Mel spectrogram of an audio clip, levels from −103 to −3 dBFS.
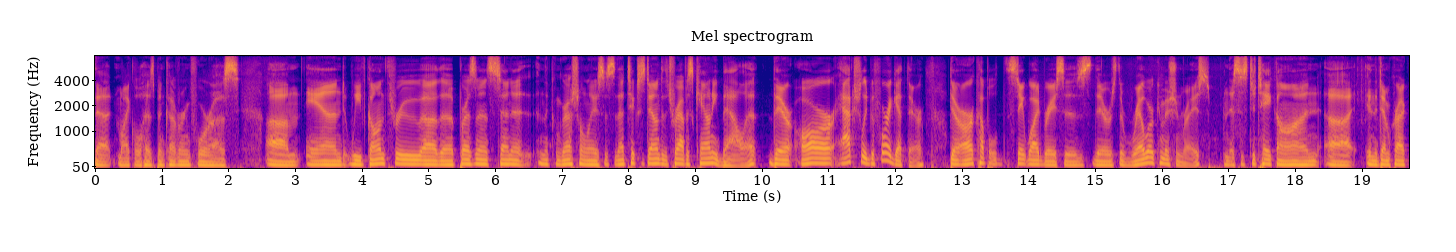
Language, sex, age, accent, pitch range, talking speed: English, male, 40-59, American, 85-110 Hz, 175 wpm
